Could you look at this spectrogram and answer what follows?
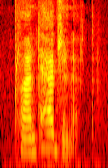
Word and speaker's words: Plantagenet: covered with his visor the Latin name for broom is planta janista and gradually it came to be pronounced Plantagenet although Geoffrey was French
